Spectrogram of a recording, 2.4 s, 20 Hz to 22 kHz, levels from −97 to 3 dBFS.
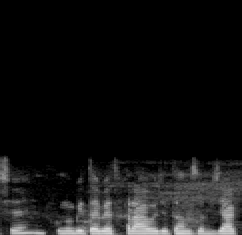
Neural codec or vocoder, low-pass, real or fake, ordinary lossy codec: none; 7.2 kHz; real; none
